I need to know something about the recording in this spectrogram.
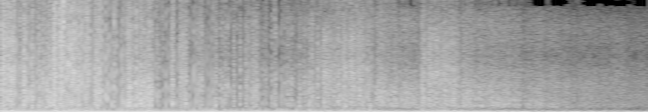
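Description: Sound effect of an animated end card: a loud, rumbling crash of heavy impacts and noise that fades out gradually over the last two seconds.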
